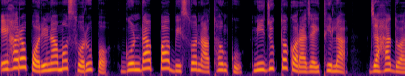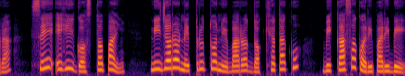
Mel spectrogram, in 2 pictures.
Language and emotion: Odia, neutral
